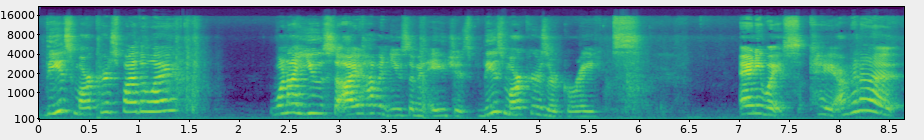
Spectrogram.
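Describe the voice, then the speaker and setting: A woman's voice: high voice, lively intonation, a little slow, fairly bright tone, roomy sound, a little hiss or hum. A young woman born in England with a Canadian accent, chatting casually to her stream chat while rearranging her desk setup. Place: small rented room at a desk.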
